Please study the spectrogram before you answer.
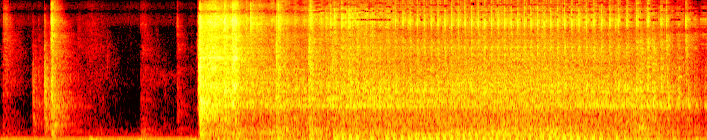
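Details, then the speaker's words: Craftsman snowblower with quiet-technology muffler, no-start after sitting all summer; spark confirmed, starting fluid sprayed into the cylinder. Quiet ticking, then it catches and runs a ragged, uneven putter; the carburetor/fuel supply is suspected, later found to be the carburetor. "i can verify that with some starting fluid i sprayed just a little bit in the top of the cylinder and put the spark plug back in and then we'll try to start it"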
